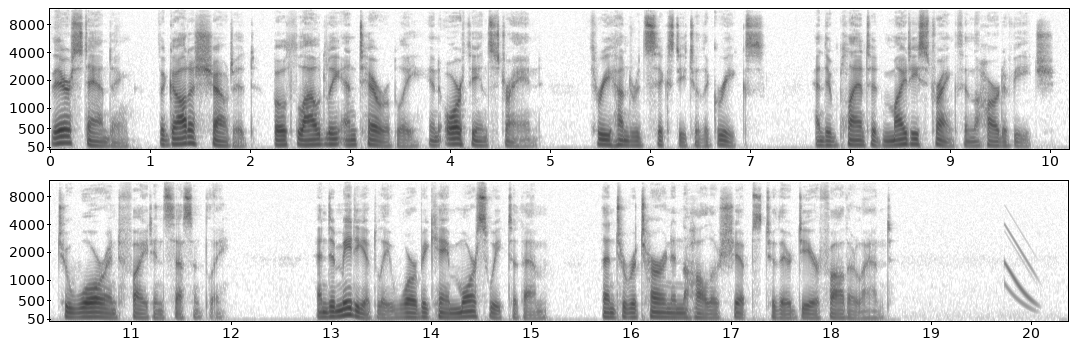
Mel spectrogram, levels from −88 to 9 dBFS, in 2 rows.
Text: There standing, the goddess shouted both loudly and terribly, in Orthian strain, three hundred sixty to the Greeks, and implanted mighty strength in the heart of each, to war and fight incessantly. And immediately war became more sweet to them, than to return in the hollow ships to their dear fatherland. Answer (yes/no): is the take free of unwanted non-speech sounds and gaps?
no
